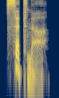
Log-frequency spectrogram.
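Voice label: "setna", Polish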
